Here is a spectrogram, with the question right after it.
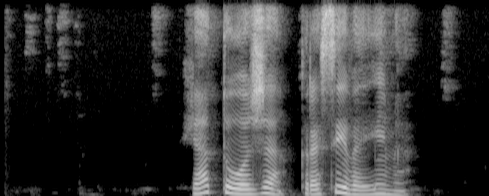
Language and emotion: Russian, positive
